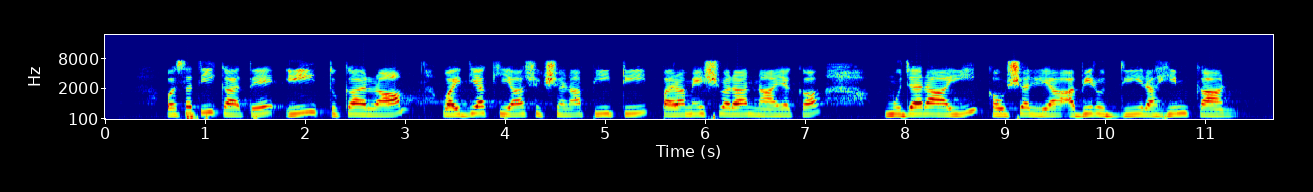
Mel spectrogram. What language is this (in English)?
Kannada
